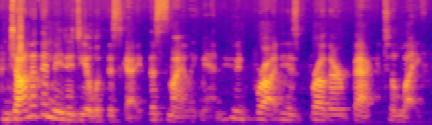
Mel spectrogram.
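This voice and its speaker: A woman's voice: fairly low pitch, animated, fairly quick, over loud music. A woman voicing a practical, skeptical, impatient schoolboy in a storybook, blunt and questioning.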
